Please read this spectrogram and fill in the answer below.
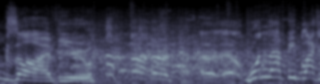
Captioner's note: laughs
